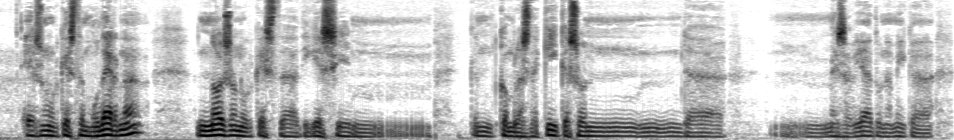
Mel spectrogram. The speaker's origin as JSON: {"language": "Catalan", "town": "Barcelona", "region": "Catalonia", "country": "Spain", "tie": "born there", "lives_now": "Garriguella, Spain", "said": "soc nascut a Barcelona, però visco a Garriguella"}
